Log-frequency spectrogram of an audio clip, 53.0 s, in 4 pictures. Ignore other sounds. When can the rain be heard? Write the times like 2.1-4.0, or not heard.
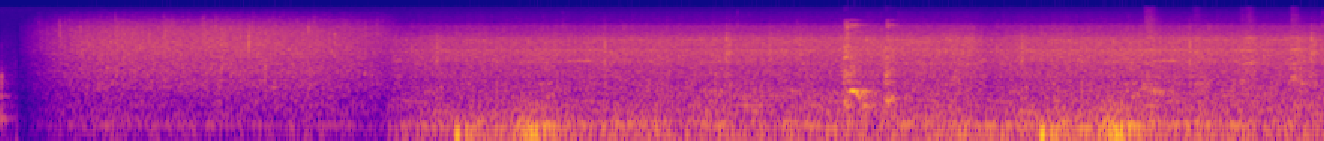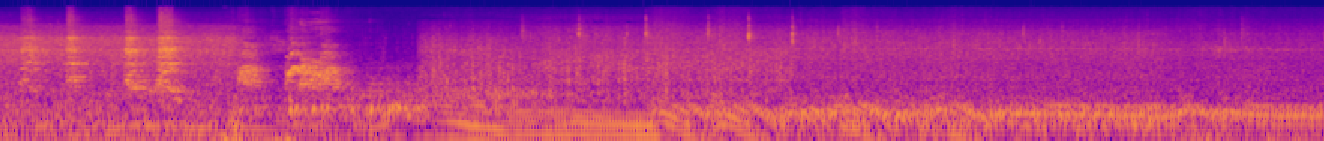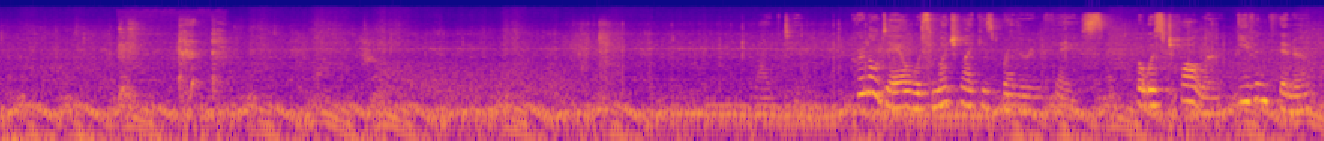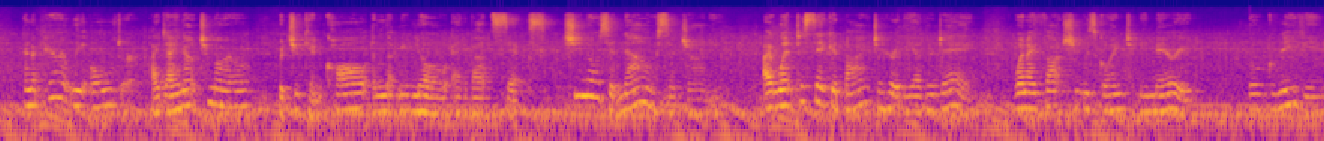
0.0-52.9.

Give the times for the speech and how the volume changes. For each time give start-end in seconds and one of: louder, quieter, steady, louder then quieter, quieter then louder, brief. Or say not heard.
34.0-52.9 steady.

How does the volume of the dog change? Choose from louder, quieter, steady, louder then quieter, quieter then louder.
louder.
